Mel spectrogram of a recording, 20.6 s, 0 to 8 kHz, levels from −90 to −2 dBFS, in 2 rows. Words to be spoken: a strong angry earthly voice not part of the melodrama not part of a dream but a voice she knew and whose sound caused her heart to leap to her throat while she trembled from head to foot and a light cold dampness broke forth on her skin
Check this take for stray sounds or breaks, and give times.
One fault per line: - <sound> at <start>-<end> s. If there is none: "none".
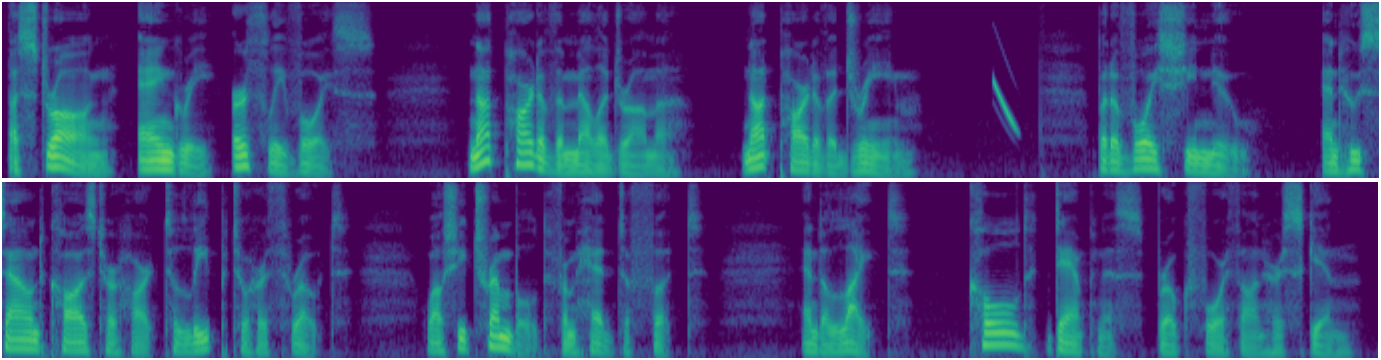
- chirp at 7.4-7.6 s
